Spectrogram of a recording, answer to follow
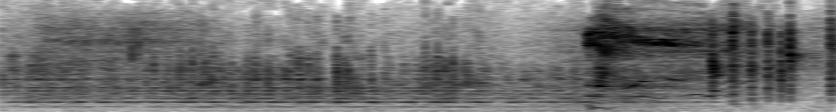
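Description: Roulette ball rolling around a spinning roulette wheel with a steady whir, then clattering over the pocket dividers in a run of sharp clicks that spread out as it slows to settle. A short vocal cry comes just before the clicking.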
